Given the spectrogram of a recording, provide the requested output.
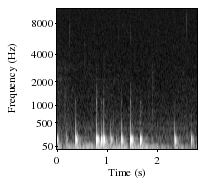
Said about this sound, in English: for those of you wondering what that heartbeat was, that was the dog walking over the microphone cord. Did she do that? Yeah.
